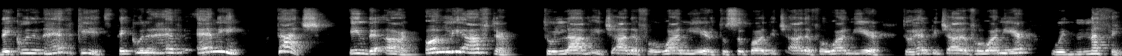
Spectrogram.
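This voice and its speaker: A man speaks at a very slow pace. He talks with an Israeli accent. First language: Hebrew. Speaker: kabbalah teacher. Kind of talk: lecture. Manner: animated.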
